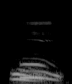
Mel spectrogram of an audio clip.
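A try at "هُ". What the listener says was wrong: Not who. Make it more deeper.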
